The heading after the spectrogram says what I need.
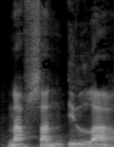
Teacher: Nafsan, san di sini ketemu alif tidak boleh dengung. Bacaan idhar halqi ini.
